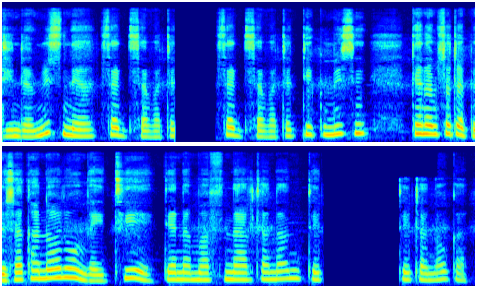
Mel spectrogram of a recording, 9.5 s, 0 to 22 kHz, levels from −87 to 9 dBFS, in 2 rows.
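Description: Stream reconnects at 1.72 to 2.88 s and 7.94 to 8.84 s in this speech clip: the connection drops, the speech goes silent for 367 ms and 717 ms, then a fresh decoder restarts mid-stream from a resent burst, repeating about 0.79 s and 0.19 s of material.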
